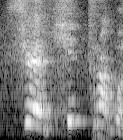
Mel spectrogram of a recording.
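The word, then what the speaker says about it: שחת: 이게 위험한 지경이라는 게 히브리어로 쉐히트라고 하는 거예요. 쉐히트라고 이렇게 발음하는 건데 가라앉다라는 소리예요.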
